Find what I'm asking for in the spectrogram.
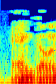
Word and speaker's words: Angela: They pronounce the G hard. Angela.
